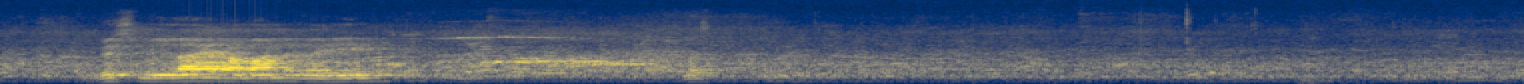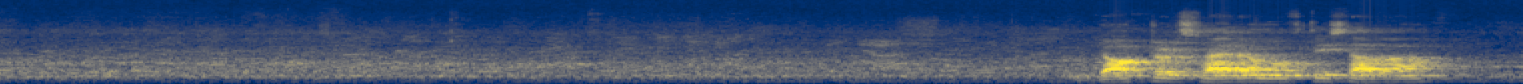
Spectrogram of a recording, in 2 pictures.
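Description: A man speaks into a microphone over a loudspeaker in a large echoing hall.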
